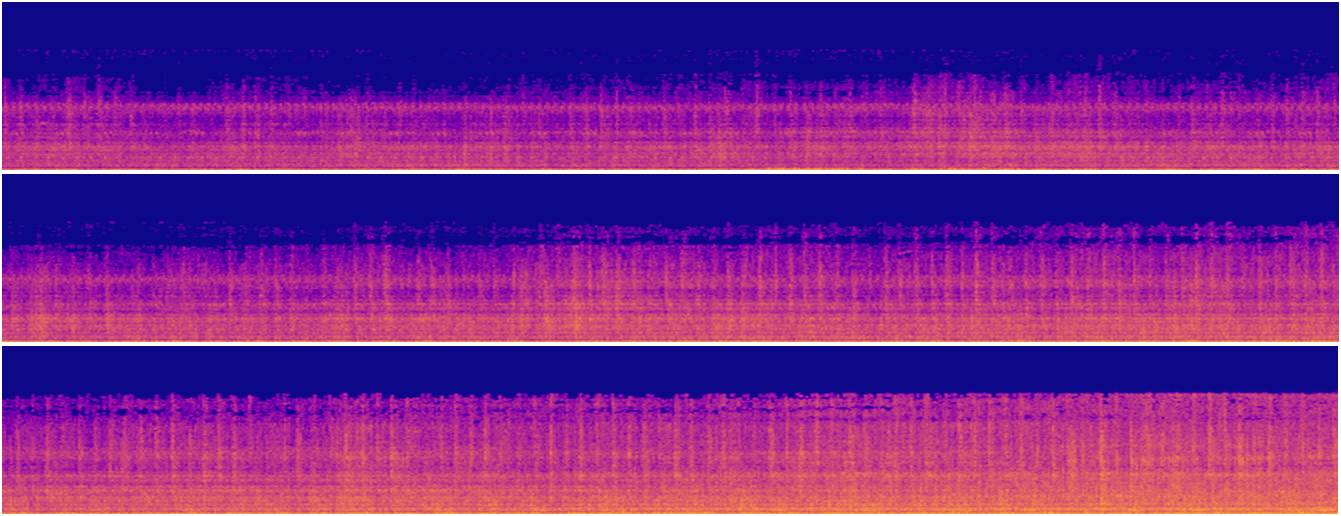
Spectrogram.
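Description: An engine running steadily. It gets a step louder about six seconds in and keeps growing louder toward the end.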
